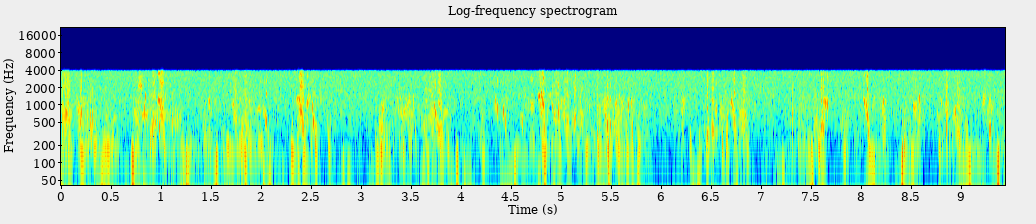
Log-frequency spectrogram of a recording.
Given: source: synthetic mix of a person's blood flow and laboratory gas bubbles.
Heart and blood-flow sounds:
Doppler ultrasound of blood flow; precordium
0.00-0.60 s: bubbles
0.71-1.25 s: bubbles
1.42-1.53 s: bubbles
1.60-2.14 s: bubbles
2.27-2.73 s: bubbles
3.12-3.93 s: bubbles
4.17-4.29 s: bubbles
4.31-4.48 s: bubbles
4.57-5.31 s: bubbles
5.35-5.86 s: bubbles
6.18-6.90 s: bubbles
7.28-7.70 s: bubbles
7.78-7.90 s: bubbles
8.00-8.16 s: bubbles
8.18-8.27 s: bubbles
8.38-8.63 s: bubbles
8.74-9.09 s: bubbles
9.21-9.35 s: bubbles
From the record:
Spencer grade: 3 (all of the cardiac periods contain showers or single bubble signals, but not dominating or overriding the cardiac motion signals); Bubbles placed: anywhere in the cardiac cycle

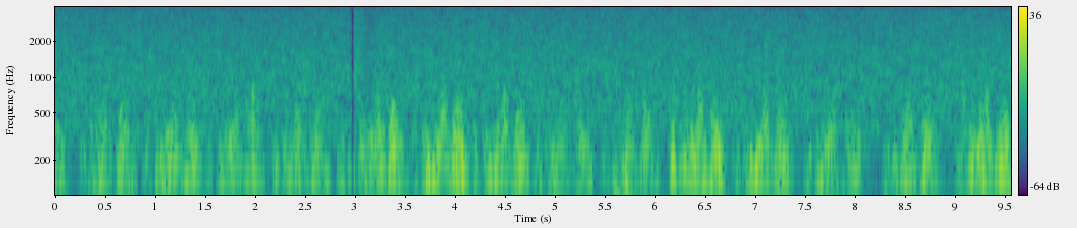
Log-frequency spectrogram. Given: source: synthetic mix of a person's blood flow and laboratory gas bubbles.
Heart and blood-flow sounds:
Doppler ultrasound of blood flow; precordium
1.91-2.06 s: bubbles
6.14-6.24 s: bubbles
9.13-9.34 s: bubbles
From the record:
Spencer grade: 2 (many but less than half of the cardiac periods contain bubble signals, singularly or in groups); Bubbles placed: anywhere in the cardiac cycle

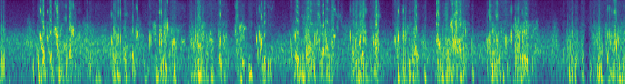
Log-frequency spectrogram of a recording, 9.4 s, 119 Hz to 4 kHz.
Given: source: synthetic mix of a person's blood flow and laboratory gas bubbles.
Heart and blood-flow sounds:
Doppler ultrasound of blood flow; subclavian vein
0.00-0.10 s: bubbles
0.48-2.07 s: bubbles
2.13-2.81 s: bubbles
2.83-3.45 s: bubbles
3.52-4.13 s: bubbles
4.33-5.08 s: bubbles
5.23-5.79 s: bubbles
5.89-6.44 s: bubbles
6.52-7.14 s: bubbles
7.29-8.09 s: bubbles
8.44-8.79 s: bubbles
8.84-9.39 s: bubbles
From the record:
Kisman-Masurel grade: 444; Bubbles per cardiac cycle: continuous sound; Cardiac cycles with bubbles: 100%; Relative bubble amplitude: maximal (0.775 to 0.999); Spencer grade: 4 (maximum detectable bubble signal sounding continuously throughout systole and diastole of every cardiac period, and overriding the amplitude of the normal cardiac signals); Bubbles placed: anywhere in the cardiac cycle

